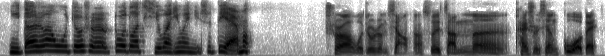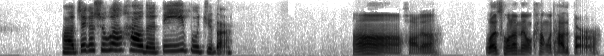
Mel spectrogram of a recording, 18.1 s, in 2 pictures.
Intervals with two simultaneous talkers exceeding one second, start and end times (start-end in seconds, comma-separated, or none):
none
